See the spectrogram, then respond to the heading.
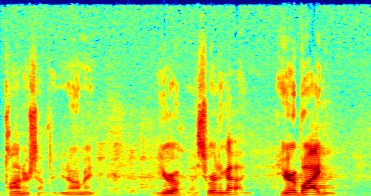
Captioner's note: laughter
